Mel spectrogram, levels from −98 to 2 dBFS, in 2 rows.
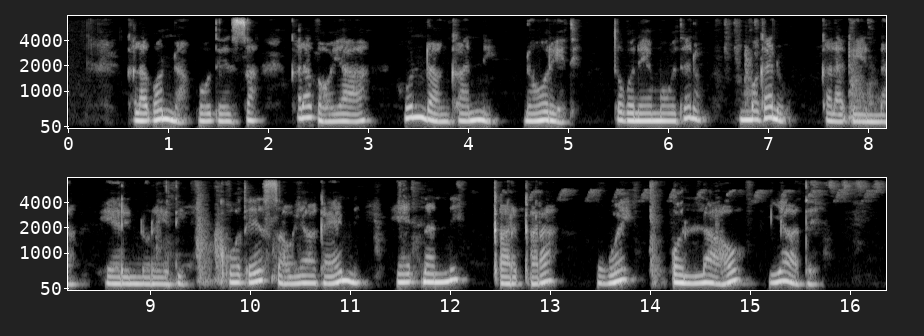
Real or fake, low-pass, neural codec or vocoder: real; 7.2 kHz; none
